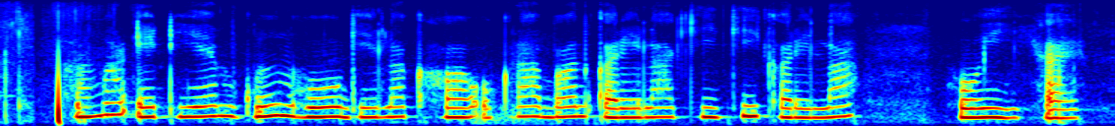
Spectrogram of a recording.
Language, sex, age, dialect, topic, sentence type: Magahi, female, 31-35, Western, banking, question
